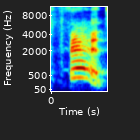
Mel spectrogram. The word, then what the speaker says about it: Fitz: I gotta tell you people add an R to my name it's Fitz it's f-i-t-z there's not an r in there but everyone's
